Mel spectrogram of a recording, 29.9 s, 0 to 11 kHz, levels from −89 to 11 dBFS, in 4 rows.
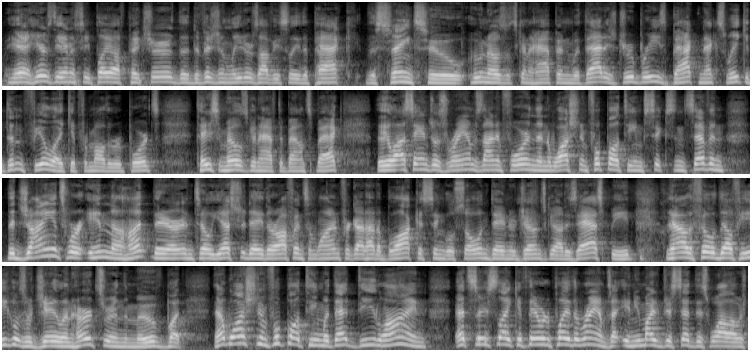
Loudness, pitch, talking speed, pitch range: -15 LUFS, 180 Hz, 255 wpm, 165-195 Hz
